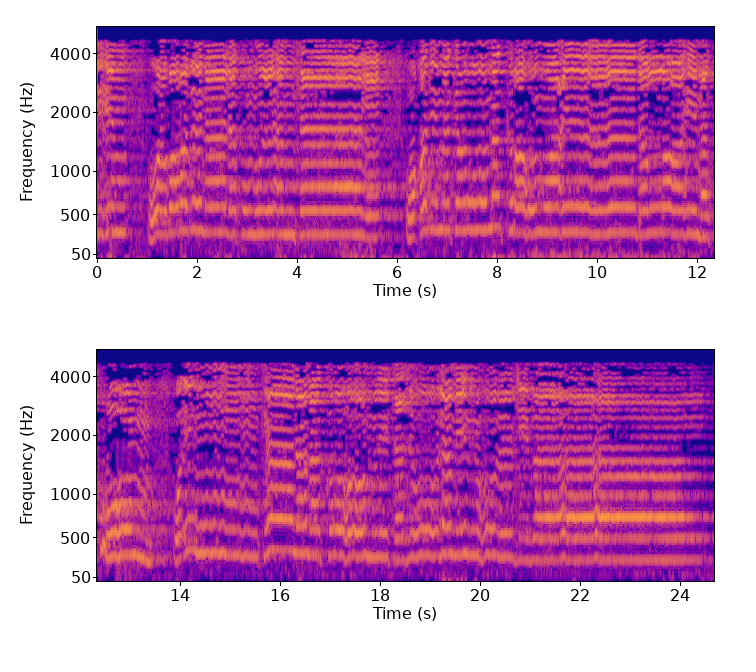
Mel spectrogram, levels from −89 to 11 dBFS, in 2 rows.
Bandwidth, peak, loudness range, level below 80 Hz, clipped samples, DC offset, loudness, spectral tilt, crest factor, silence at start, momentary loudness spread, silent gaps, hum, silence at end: 5 kHz; -4 dBFS; 4 LU; -52 dBFS; under 0.1%; under 0.1%; -16 LUFS; -3 dB/octave; 14 dB; 0 s; 10 LU; none; none; 0 s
